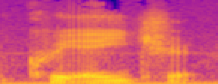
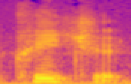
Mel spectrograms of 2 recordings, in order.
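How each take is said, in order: First: The stress is on the second syllable. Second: The stress is on the first syllable. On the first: The speaker calls it wrong. "就不叫creature" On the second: The speaker calls it right. "他的造出来的生物叫creature"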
